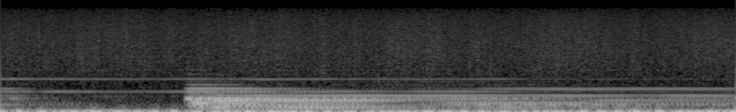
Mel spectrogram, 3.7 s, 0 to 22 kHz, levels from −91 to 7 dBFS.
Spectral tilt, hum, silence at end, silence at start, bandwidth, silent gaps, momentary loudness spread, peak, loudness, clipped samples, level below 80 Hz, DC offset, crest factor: -7.5 dB/octave; none; 0 s; 0 s; 16 kHz; none; 19 LU; -12 dBFS; -32 LUFS; under 0.1%; -38 dBFS; under 0.1%; 16 dB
